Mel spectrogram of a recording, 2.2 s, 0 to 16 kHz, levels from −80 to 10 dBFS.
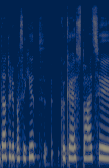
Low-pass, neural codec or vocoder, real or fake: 14.4 kHz; none; real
